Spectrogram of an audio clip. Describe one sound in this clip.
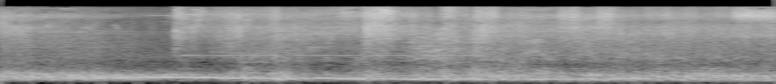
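Magic blasts and weapon strikes clash in a fight.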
